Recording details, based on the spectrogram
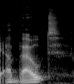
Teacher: When I say about, it has kind of a rounded O sound, about.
